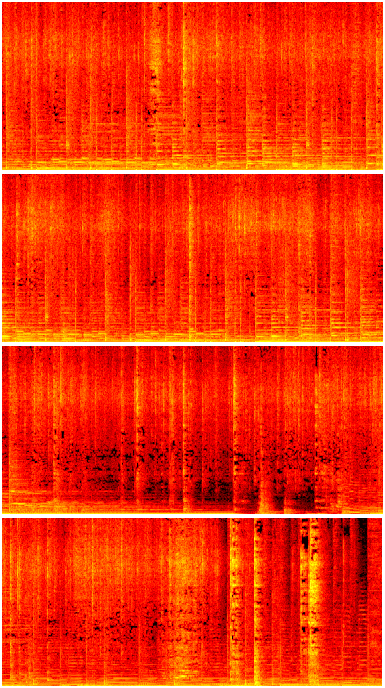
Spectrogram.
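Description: Food sizzling as it fries in a pan, stirred and scraped with a metal spatula that clinks against the pan again and again.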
